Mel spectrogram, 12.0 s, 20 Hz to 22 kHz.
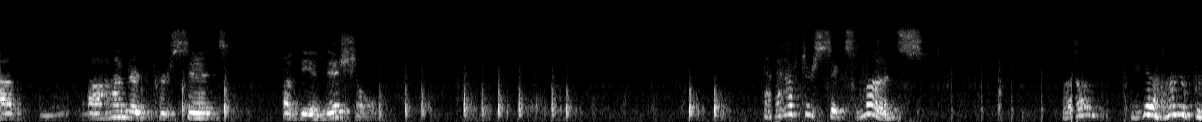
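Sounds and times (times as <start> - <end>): stylus tapping on whiteboard: 1.3 - 2.4, 3.7 - 5.8, 6.8 - 7.4, 9.5 - 10.6.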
